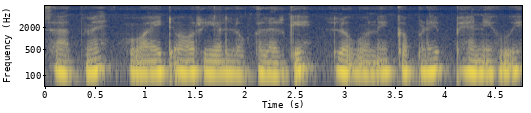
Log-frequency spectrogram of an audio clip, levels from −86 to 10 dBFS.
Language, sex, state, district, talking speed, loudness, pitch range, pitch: Hindi, male, Himachal Pradesh, Shimla, 150 wpm, -13 LUFS, 125-135 Hz, 130 Hz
